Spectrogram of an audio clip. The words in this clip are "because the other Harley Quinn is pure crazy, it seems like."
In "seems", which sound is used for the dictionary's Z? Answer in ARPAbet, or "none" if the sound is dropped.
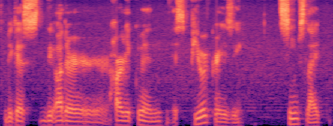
S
